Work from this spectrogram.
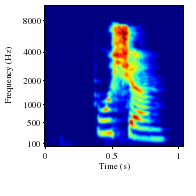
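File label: "пусьӧм", Komi, female; kpv audio dict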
